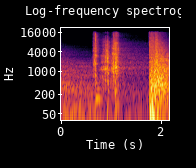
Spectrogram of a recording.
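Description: Edited-in gunshot sound effects: two short shots about half a second apart, then a much louder shot near the end as the music cuts back in.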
